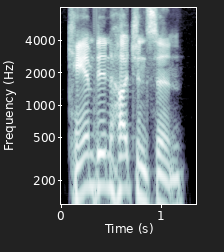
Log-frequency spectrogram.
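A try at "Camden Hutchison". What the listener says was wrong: Or Hutchison. You have added an N in about 10 different names where there is no N.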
